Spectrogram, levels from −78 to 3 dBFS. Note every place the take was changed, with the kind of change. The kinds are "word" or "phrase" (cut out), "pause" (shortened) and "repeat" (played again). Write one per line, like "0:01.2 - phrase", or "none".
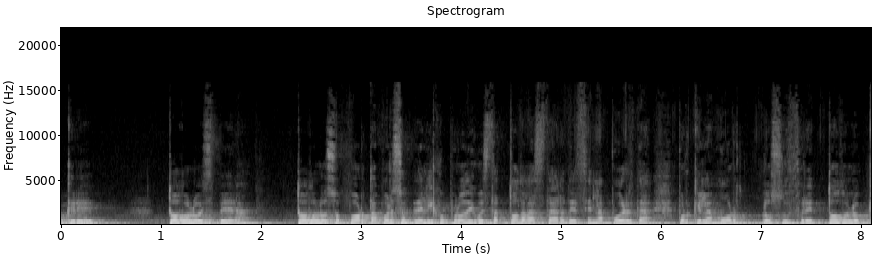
0:03.5 - word
0:07.0 - word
